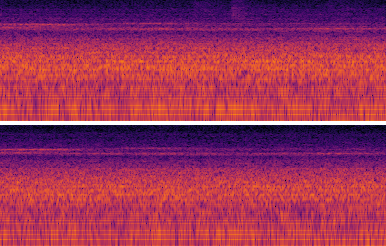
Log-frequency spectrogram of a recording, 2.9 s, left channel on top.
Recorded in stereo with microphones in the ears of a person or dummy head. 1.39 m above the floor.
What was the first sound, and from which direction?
An insect, 55° left (ahead or behind).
